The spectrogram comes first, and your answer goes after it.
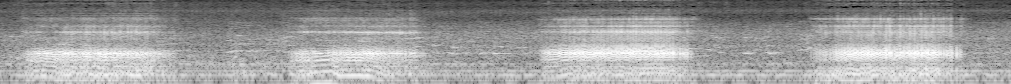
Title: Snore can help me sleep well..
